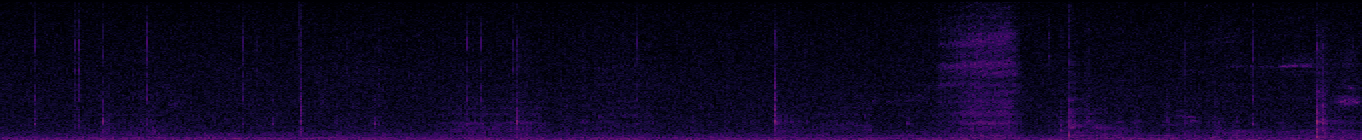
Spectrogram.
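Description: Faint, irregular small clicks over quiet room noise, with a short hiss about seven seconds in and a sharper click near the end.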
